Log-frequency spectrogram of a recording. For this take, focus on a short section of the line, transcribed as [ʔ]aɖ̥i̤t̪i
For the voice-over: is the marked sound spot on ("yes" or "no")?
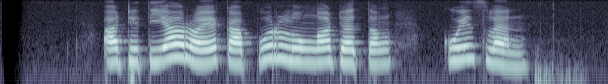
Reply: yes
